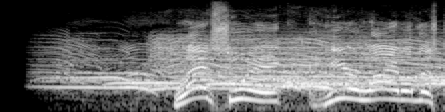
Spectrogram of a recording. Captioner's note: crowd chatter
